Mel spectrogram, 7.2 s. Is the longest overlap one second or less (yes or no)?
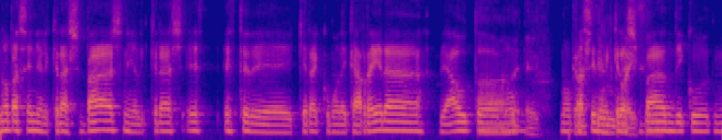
no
